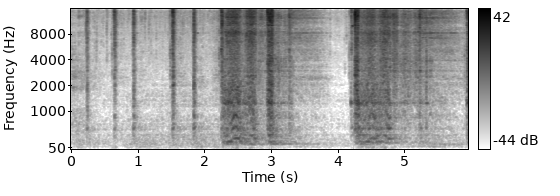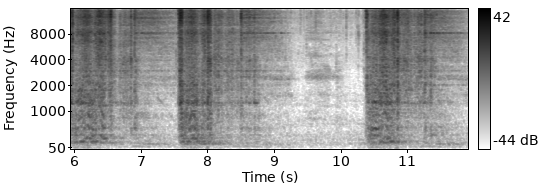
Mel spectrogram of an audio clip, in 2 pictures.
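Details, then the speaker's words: Old truck engine, cranked with choke set: five separate bursts of starter cranking, about two seconds each, never catching. Cause found to be the failed original/old ignition coil, replaced with a borrowed one. Crank, no start. "okay we're back so we determined that the coil on the engine was bad it had the original coil on or an old coil on it"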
